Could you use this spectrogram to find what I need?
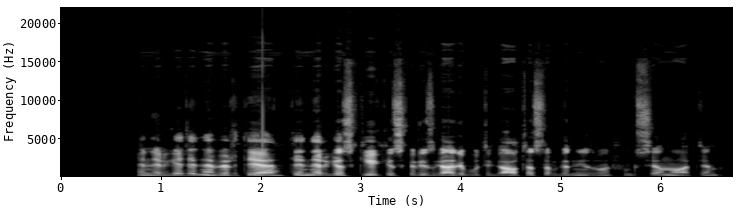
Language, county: Lithuanian, Kaunas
